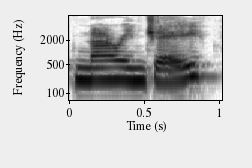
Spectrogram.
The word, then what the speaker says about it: Narince: On the kind of fruitier side, you have a variety called Naringe, which is spelled N-A-R-I-N-C-E, Naringe.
